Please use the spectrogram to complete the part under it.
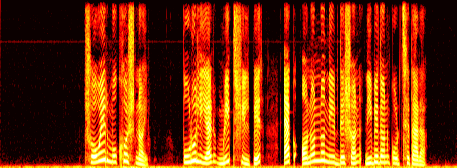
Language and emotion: Bengali, neutral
